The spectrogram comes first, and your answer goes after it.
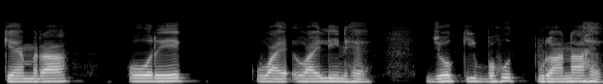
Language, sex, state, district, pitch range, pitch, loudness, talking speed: Hindi, male, Uttar Pradesh, Etah, 135-145 Hz, 140 Hz, -18 LUFS, 110 wpm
